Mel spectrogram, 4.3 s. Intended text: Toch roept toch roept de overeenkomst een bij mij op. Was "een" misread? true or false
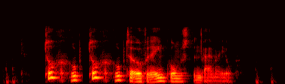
false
